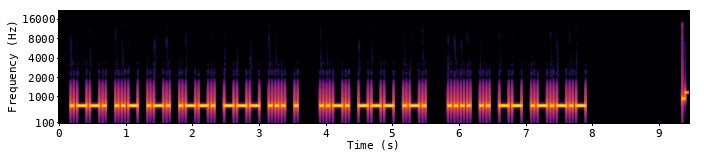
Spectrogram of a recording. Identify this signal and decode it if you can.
Morse code, heard as a keyed tone, about 25 wpm, 700 Hz. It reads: PURPOSE FOR HIM.
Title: Sentences from Top 800 Words 25wpm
